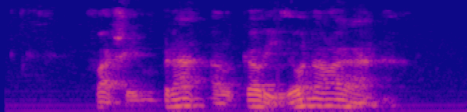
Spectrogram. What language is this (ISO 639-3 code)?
cat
